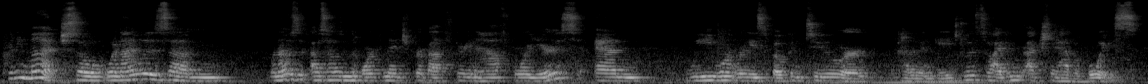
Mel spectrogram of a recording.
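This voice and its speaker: A young woman from Romania answers interview questions in a low, mellow voice, warm and candid, with hesitant fillers and restarts. The recording has her at a distance in a roomy space, with a faint hiss behind her. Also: normal speed. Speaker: guest singer-songwriter. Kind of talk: casual interview. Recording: echoey room, distant mic, faint noise.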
